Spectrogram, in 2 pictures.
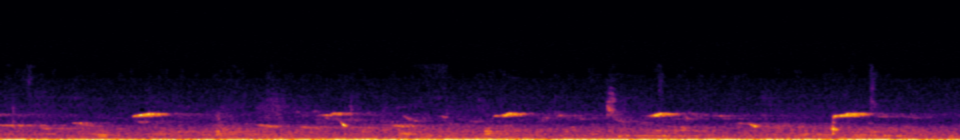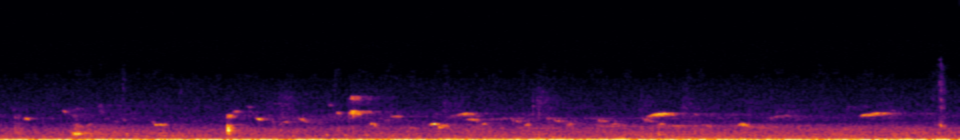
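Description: Small birds calling in woodland: one bird repeats a short high chirp about once a second while others add scattered chirps, over a steady low rumble.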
